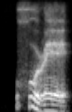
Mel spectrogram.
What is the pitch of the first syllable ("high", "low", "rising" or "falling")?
falling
